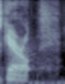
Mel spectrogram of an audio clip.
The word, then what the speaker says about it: Geralt: And I probably said the name wrong. – Geralt. – It's Geralt.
